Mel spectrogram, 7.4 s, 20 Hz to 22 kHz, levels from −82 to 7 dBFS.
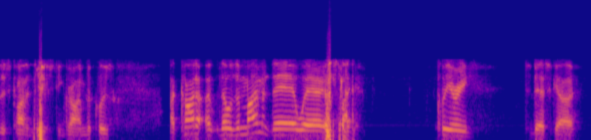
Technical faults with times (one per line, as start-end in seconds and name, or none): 0.00-7.40 GSM full-rate codec
0.38-0.62 GSM bit errors
4.04-4.45 GSM bit errors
